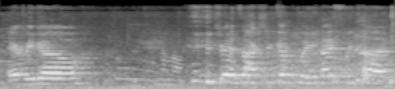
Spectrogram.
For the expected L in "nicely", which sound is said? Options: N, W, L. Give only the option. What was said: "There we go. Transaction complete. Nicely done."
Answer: W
